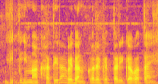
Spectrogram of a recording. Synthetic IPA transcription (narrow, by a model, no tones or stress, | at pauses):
bibimãkʰat̪iɾaʋḛd̪ə̰nkə̰ɾeket̪əɾikabət̪a̰ĩ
